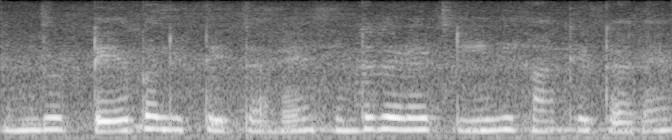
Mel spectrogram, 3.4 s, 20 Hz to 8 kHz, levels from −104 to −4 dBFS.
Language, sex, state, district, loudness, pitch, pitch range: Kannada, female, Karnataka, Bellary, -16 LUFS, 235 Hz, 225-245 Hz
